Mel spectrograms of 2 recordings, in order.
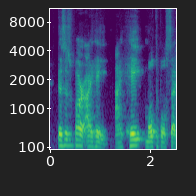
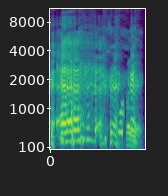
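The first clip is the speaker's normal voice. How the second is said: surprised; 11 semitones higher, 6 dB louder, much slower than usual. Real, not acted. Sudden realization joke.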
